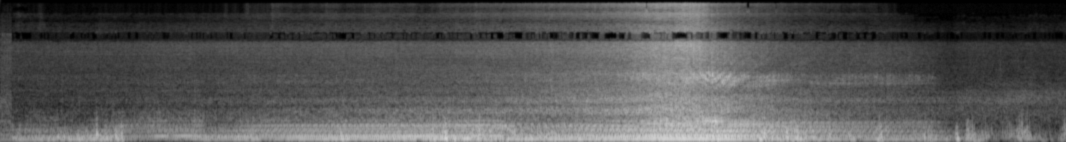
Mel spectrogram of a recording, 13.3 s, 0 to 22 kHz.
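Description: A 1965 GMC Suburban with an LS swap engine runs fully warmed up, a steady close rumble that swells in the middle and eases off, with some wind buffeting on the microphone.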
